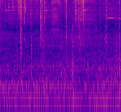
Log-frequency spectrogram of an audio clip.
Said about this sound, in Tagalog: monstrous traffic jam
